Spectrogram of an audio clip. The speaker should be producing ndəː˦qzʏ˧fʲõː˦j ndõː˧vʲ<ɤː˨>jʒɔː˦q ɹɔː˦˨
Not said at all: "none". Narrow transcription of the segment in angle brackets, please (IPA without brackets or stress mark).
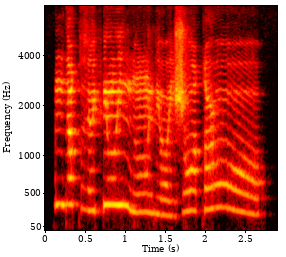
ɔː˨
